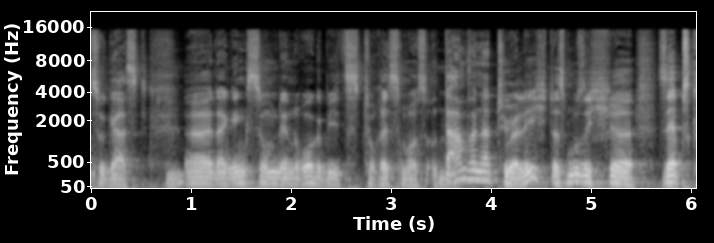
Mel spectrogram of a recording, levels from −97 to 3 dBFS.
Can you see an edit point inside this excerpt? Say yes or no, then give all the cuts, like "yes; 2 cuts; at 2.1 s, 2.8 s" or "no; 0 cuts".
no; 0 cuts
